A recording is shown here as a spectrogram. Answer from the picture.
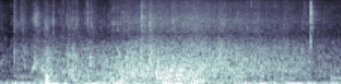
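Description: A soft rushing noise, like a breeze buffeting the microphone, swells toward the middle and fades, over a steady low rumble.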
